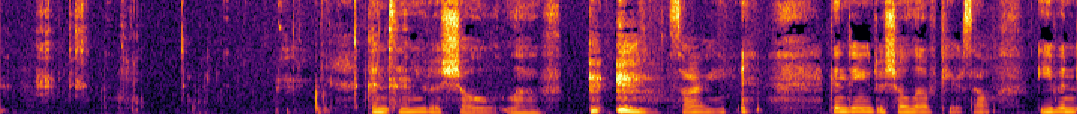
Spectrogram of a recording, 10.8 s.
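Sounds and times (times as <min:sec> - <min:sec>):
person sipping tea: 0:00.0 - 0:02.2
speech: 0:03.7 - 0:10.7.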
